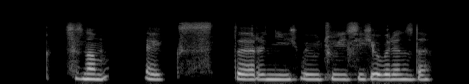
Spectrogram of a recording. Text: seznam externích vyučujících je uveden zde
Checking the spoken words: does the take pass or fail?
pass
